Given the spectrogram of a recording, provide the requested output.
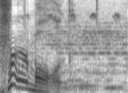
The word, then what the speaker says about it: furbolg: a pearl fertile bog fur fur bulga oh furbolg there you go hey it took me a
